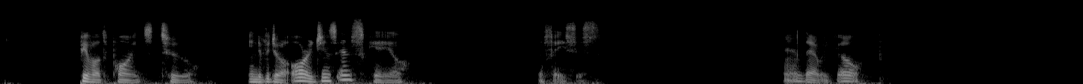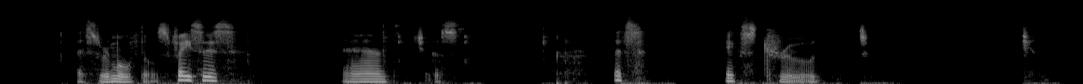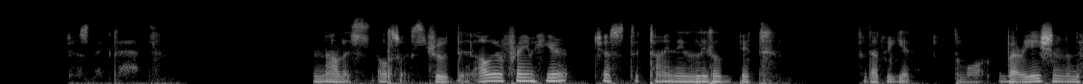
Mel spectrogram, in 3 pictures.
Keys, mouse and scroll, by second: 0.0 click, 3.6 s, 5.2-6.8 drag, 8.5 middle click, 10.2 s, 11.4 Delete, 12.9 middle click, 13.5 middle click, 21.3-22.9 drag, 27.1 e, 29.4 Tab.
